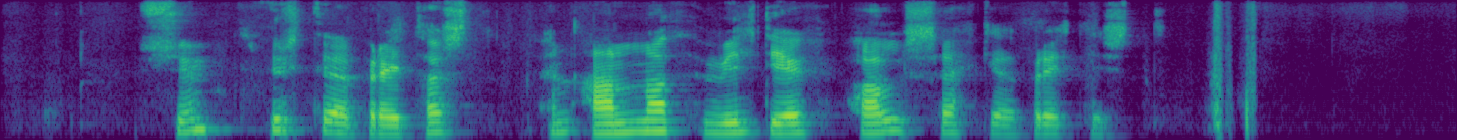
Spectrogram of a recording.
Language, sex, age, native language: Icelandic, male, 20-29, Icelandic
